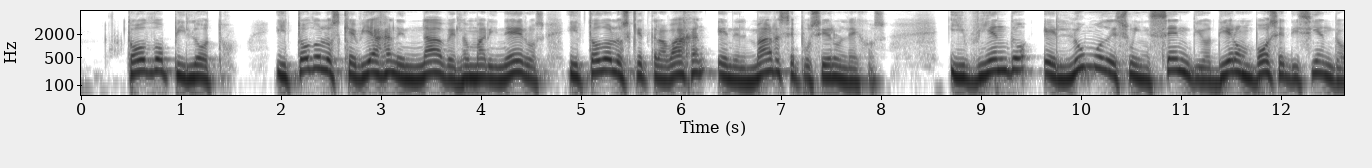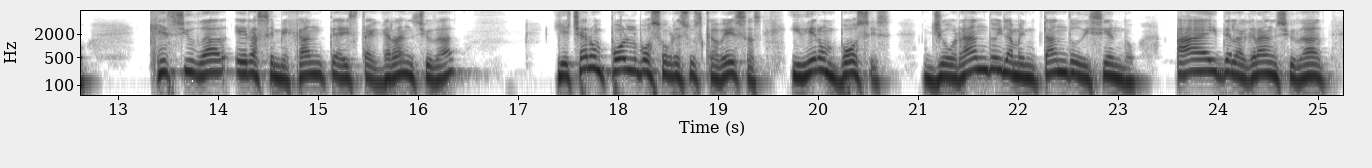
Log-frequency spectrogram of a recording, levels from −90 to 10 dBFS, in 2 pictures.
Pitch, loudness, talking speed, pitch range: 175 Hz, -14 LUFS, 140 wpm, 155-200 Hz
